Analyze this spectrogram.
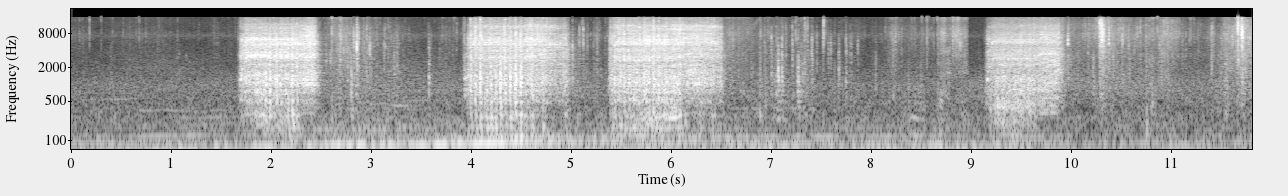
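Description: Cordless Denzel reciprocating saw cutting into a tree branch in four short bursts: one about two seconds in, two close together in the middle, and a last, shorter one near the end.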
